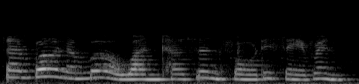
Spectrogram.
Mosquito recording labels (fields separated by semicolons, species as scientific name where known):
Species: no mosquito; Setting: cup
